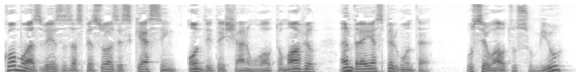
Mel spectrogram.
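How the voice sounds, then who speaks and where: Husky, animated man presenting a radio course. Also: deep voice, measured pace. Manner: didactic, clearly explaining. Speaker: radio language course host. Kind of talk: scripted educational narration.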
